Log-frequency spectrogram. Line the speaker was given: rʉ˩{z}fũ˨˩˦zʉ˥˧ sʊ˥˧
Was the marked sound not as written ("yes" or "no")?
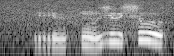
yes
